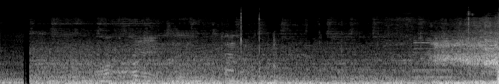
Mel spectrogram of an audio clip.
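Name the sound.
car skidding and crashing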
